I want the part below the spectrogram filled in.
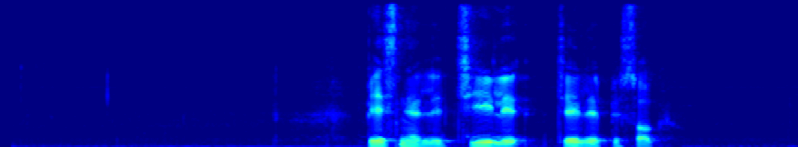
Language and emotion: Russian, positive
